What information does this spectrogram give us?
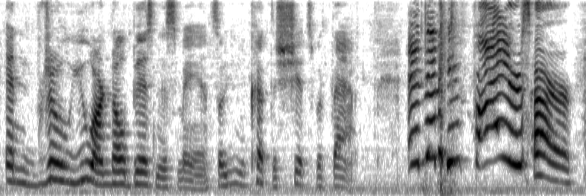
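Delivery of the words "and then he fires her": high, loud, drawn-out outrage; outraged outburst. Real, not acted. Telling viewers he fired her, loud outrage. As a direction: cry it out slowly, high and loud.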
